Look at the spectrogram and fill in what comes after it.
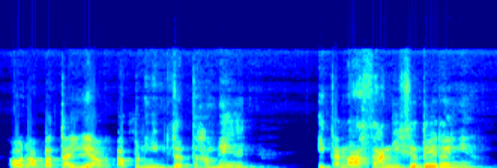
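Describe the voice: The voice moves at a slow pace with ordinary pitch variation and audible room echo. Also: man, medium pitch for a man.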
